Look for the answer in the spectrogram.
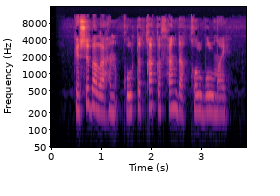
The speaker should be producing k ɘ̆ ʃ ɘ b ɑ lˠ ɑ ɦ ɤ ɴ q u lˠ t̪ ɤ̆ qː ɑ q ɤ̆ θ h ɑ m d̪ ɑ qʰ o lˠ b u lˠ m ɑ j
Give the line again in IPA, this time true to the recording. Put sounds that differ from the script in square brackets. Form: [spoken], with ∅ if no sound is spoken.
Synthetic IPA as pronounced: k ɘ̆ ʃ ɘ b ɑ lˠ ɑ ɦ ɤ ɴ q u lˠ t̪ ɤ̆ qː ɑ q ɤ̆ θ h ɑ [ɴ] d̪ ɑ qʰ o lˠ b u lˠ m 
